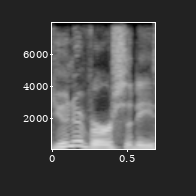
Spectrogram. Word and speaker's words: university: For example, we say an hour because the H is silent and a university because university starts with the U sound.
